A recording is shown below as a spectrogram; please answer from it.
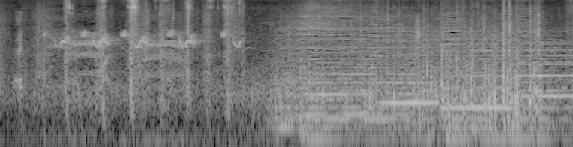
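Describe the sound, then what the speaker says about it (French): Horses pulling a wagon in a Western setting, hooves clip-clopping in a steady rhythm at close range, with music swelling in partway through and some background noise. "j'ai trouvé un chariot et les chevaux aussi"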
